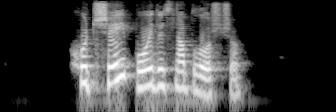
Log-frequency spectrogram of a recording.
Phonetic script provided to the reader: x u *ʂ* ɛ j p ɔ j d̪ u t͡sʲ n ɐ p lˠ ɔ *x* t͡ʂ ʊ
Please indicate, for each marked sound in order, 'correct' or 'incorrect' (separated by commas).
incorrect, incorrect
